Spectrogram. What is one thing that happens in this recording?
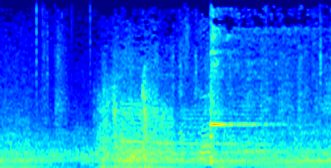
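A car crashes into something with a loud thud.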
